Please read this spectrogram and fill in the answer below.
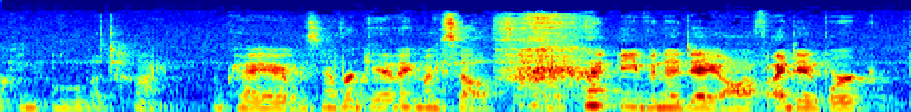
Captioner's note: laughing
